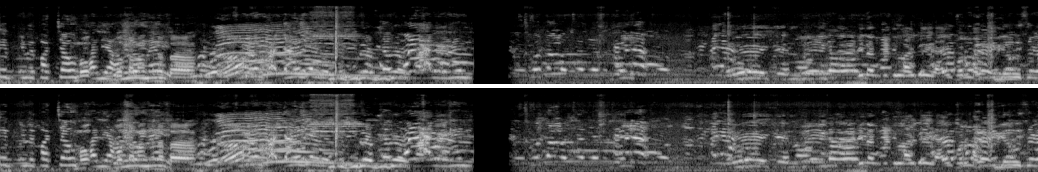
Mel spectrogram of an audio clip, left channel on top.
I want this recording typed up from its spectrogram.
बच्चा उठा लिया हम लोग ने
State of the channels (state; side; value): normal; both; correlation -0.08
